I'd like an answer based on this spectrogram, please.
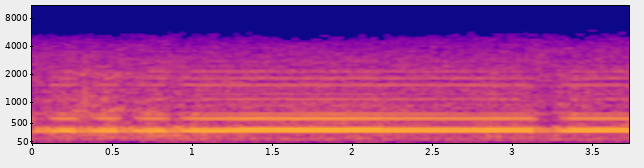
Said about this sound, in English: Oh, let him honk, the big goose.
